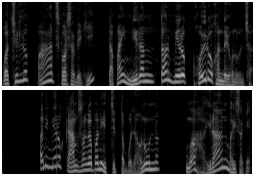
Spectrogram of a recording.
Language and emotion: Nepali, disgusted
